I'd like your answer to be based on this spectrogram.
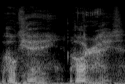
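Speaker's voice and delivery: whispered okay, all right. Real, not acted. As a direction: breathe it out unvoiced. Whispered okay while preparing.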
